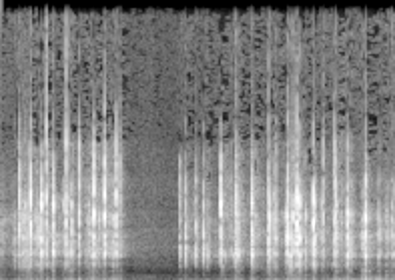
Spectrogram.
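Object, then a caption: Rhinestone-covered perfume bottle. Long dark nails tap and scratch rapidly over the green rhinestone face of a small, flat perfume bottle with a silver metal frame, held beside the microphone. The result is a dense stream of crisp, bright clicks and scrapes over a low rumble, with a brief pause partway through before the tapping resumes.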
